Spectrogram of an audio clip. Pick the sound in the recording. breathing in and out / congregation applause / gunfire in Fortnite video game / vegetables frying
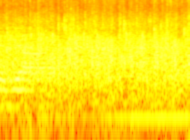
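congregation applause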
